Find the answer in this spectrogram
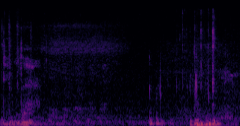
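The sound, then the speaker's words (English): Soft typing on a computer keyboard: a few short, quiet bursts of key clicks, with a faint hiss between them. “So I'm just going to type in here, social distance.”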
